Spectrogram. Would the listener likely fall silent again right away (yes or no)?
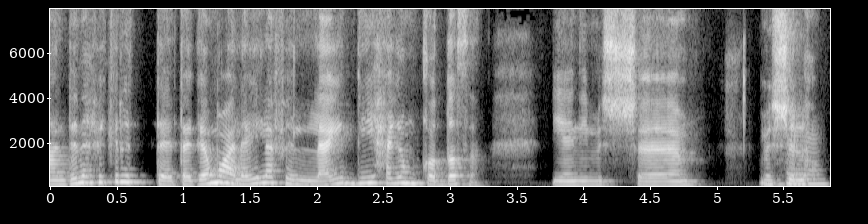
yes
